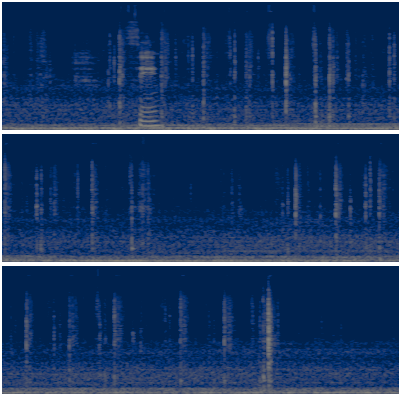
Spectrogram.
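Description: Oracle cards are shuffled by hand, a quick run of soft riffling flicks and slaps under steady room noise, while a person speaks briefly.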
